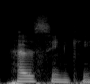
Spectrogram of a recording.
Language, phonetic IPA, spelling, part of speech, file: Polish, [xɛlˈsʲĩnʲci], Helsinki, proper noun, Pl-Helsinki.ogg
